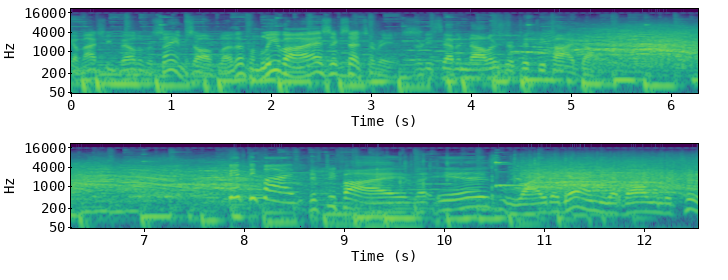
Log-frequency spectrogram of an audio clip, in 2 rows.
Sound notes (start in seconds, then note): 4.3 audience shouting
